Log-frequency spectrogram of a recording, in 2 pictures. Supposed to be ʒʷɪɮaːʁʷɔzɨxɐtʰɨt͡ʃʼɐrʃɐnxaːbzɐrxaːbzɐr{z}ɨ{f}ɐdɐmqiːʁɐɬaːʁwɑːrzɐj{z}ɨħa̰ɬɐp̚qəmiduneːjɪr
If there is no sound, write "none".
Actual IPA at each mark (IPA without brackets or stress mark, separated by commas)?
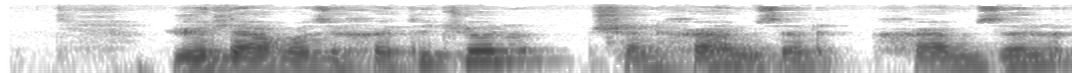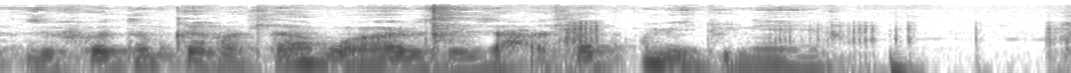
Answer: z, f, z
